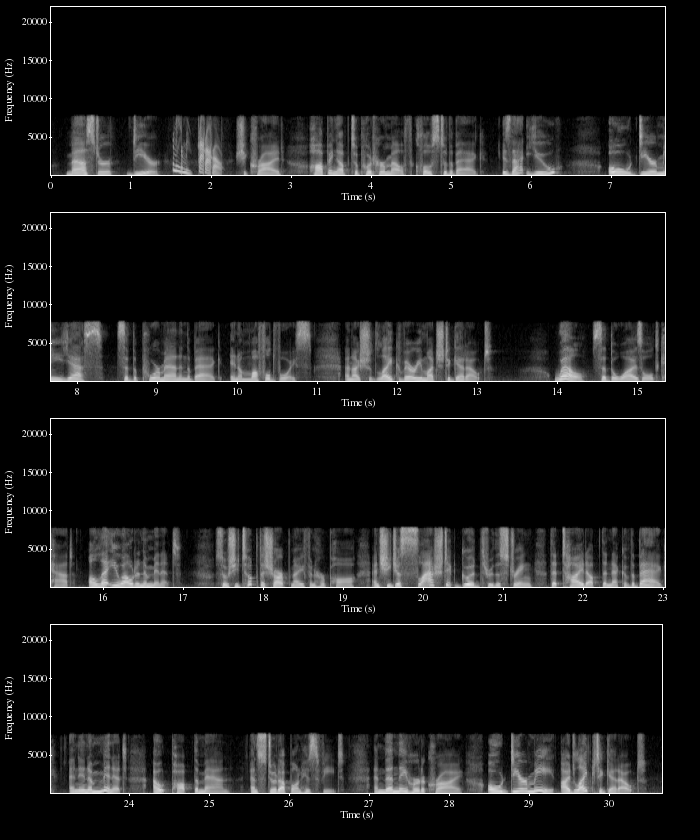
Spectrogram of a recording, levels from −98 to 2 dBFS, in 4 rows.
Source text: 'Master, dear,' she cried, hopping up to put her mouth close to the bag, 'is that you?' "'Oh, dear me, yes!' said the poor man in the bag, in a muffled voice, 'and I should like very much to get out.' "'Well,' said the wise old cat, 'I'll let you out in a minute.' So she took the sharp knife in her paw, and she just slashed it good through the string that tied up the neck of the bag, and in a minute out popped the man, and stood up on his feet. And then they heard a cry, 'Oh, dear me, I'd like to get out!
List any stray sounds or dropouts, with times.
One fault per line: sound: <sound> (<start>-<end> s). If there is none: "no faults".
sound: chirp (1.5-2.2 s)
